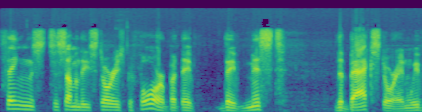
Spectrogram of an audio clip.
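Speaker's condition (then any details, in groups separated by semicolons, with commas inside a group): No condition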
